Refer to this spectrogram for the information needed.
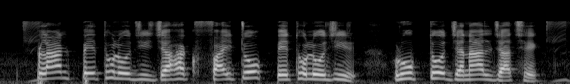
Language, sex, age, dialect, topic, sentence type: Magahi, male, 18-24, Northeastern/Surjapuri, agriculture, statement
